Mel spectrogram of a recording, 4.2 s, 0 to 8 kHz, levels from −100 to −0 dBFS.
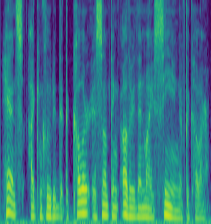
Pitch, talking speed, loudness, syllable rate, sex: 120 Hz, 215 wpm, -17 LUFS, 6.0 syllables/s, male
